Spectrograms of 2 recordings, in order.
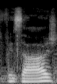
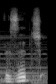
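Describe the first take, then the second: First: The word is said with French pronunciation. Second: The word is said with English pronunciation. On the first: The speaker calls it right. "the game is actually called Visage" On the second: The speaker calls it wrong. "not Visage"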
